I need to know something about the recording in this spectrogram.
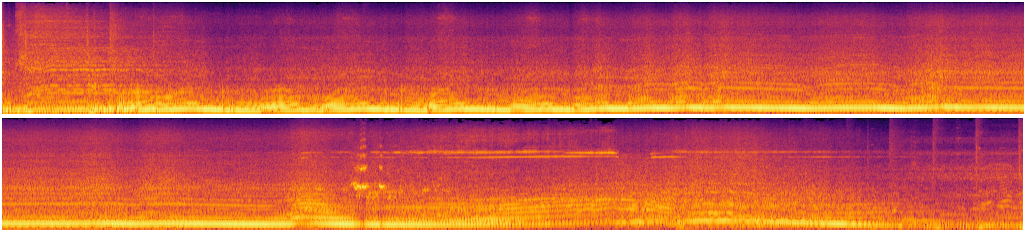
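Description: Car engine revving: the revs rise and fall in quick blips, then are held high and steady for several seconds, then drop and swing up and down again near the end.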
